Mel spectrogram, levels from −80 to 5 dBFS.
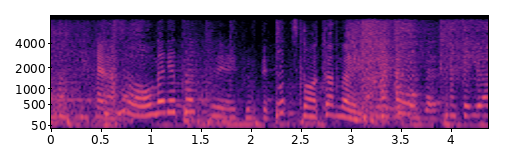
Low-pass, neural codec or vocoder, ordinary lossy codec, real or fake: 7.2 kHz; codec, 16 kHz, 0.5 kbps, X-Codec, HuBERT features, trained on general audio; none; fake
